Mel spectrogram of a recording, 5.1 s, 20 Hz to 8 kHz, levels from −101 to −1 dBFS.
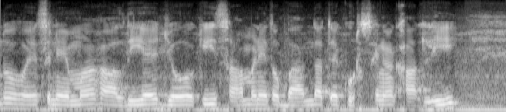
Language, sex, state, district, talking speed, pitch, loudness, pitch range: Punjabi, male, Punjab, Fazilka, 165 wpm, 115 Hz, -13 LUFS, 110-120 Hz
